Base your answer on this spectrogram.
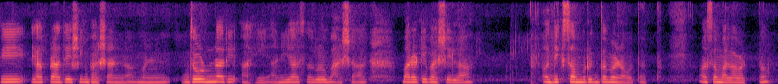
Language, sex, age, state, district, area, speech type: Marathi, female, 18-30, Maharashtra, Sindhudurg, rural, spontaneous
